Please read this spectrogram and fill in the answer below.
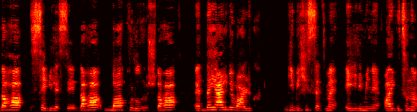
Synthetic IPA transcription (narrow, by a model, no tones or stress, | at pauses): d̪aɦa | se̞vilʲesɪd̪aɦabaːkʰuɾulˠmuʃd̪aɦa | d̪e̞jæɾlʲibiɾvaɾlˠɯk | ɟibihisːɛt̪mɛejilʲiminɪajɡɯt̪ʰɯnɯ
